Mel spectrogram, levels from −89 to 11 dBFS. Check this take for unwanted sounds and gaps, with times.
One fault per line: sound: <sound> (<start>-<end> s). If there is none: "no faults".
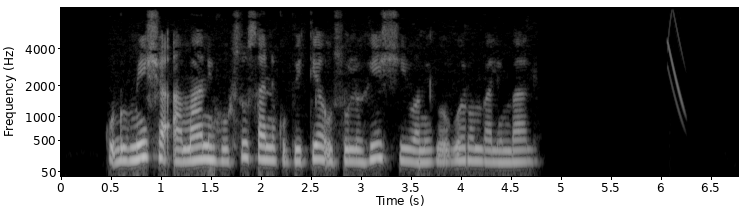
sound: chirp (6.1-6.3 s)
